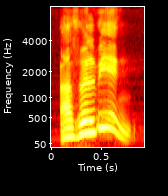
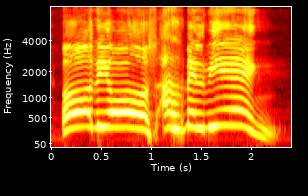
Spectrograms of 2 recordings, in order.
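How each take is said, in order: First: Said in the usual way. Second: High, slow, pitiful whine; mock pleading, stretched out slowly; whiny beggar prayer. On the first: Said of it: "¿Qué cosa?". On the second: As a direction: beg God like a helpless victim.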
